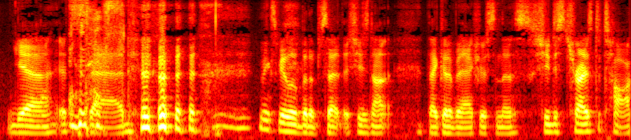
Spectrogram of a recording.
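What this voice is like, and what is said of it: Usual voice. Nothing is said of it.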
